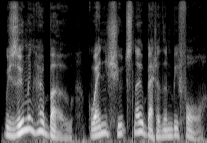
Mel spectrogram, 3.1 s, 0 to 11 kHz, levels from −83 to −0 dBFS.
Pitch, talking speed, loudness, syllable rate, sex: 130 Hz, 175 wpm, -19 LUFS, 5.0 syllables/s, male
